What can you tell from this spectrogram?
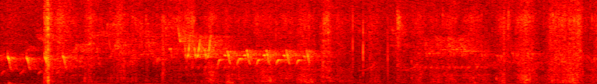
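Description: Gear being handled and stuffed back into a rucksack: rustling with several sharp knocks, the loudest just after the start. A bird trills rapidly in the background, once fading just after the start and again about a second and a half in.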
